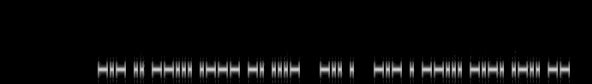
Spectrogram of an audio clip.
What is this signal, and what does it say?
Morse code, heard as a keyed tone, about 37 wpm, 700 Hz. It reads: KI7JNV DE KE7CLM
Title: USA Callsign DE Callsign - 6 Characters - 40wpm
